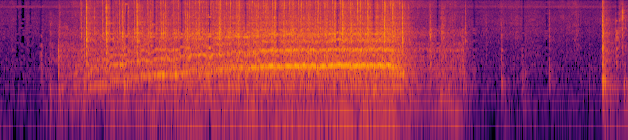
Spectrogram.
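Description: A sewing machine runs in one steady stretch of about three and a half seconds, stitching quilt block rows together with a rising whir and rapid needle ticking, then stops, followed by a few faint handling taps.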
